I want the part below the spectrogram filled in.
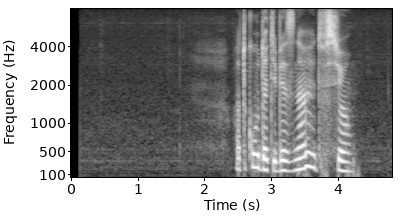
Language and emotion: Russian, neutral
